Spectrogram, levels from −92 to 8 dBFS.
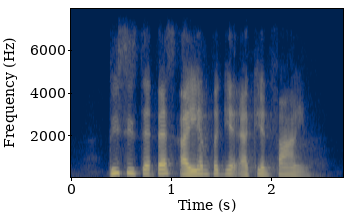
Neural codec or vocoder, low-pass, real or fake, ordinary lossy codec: codec, 16 kHz, 0.8 kbps, ZipCodec; 7.2 kHz; fake; Opus, 32 kbps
